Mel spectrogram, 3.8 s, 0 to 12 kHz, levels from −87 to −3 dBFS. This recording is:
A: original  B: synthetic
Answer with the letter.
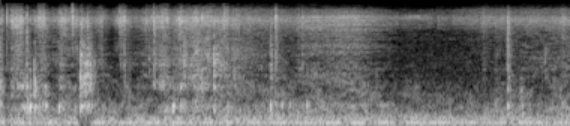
B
